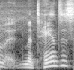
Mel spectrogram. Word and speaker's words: Matanzas: And you went to Matanzas? Is that how you pronounce it?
